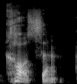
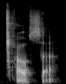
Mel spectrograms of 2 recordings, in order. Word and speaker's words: Xhosa: Sarebbe Xhosa a volerlo leggere come scritto, ma si pronuncia Xhosa.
